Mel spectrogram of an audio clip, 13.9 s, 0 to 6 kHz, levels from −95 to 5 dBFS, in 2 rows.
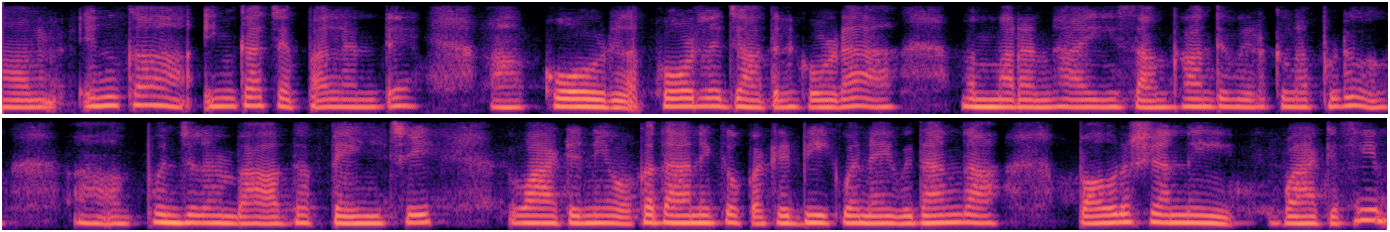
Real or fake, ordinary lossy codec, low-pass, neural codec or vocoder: fake; none; 5.4 kHz; codec, 16 kHz, 1.1 kbps, Voila-Tokenizer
